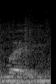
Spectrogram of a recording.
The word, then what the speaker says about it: Bley: Now, in your bibliography, you'll find a book by a fellow named, I believe it's pronounced Bley, B-L-E-Y, which is a very, very available volume for teachers.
